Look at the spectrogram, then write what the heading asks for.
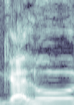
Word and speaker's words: Galo: no está acá raro galo lo escribe lo pronuncian garo times bueno los japonés se produce la l por el bueno y él es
